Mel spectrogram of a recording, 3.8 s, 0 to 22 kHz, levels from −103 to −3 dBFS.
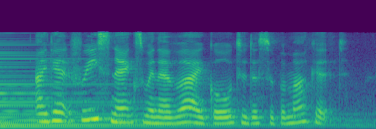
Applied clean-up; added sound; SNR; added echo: none; Strum; 11 dB; none.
